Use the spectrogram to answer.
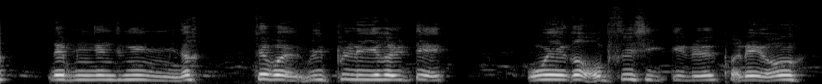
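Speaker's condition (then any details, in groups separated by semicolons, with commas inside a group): Brain lesion disability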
